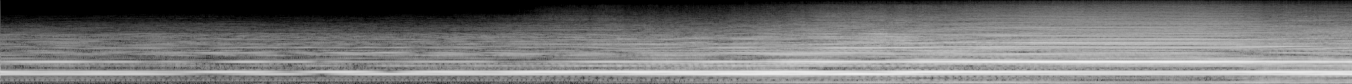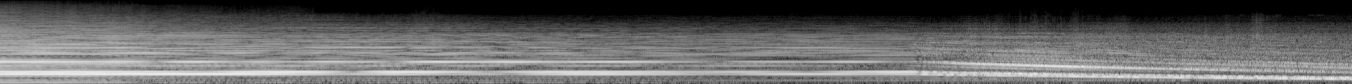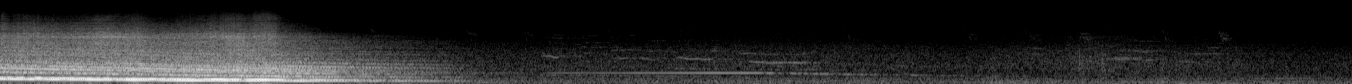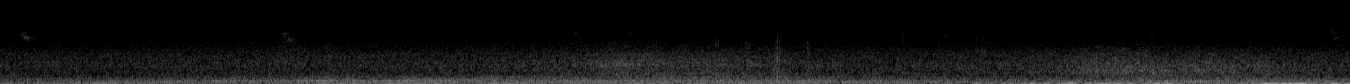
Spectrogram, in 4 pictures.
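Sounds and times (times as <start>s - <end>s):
warning siren alert tone: 0.0s - 31.9s.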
